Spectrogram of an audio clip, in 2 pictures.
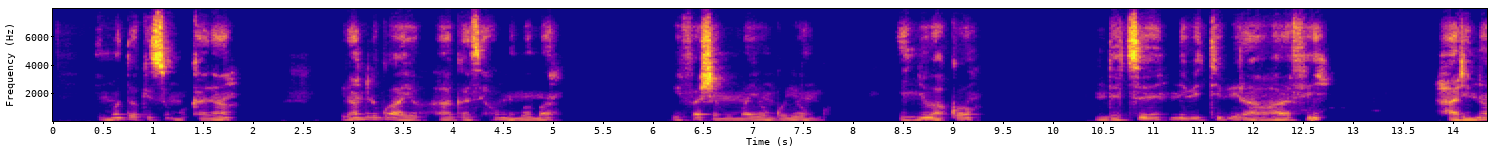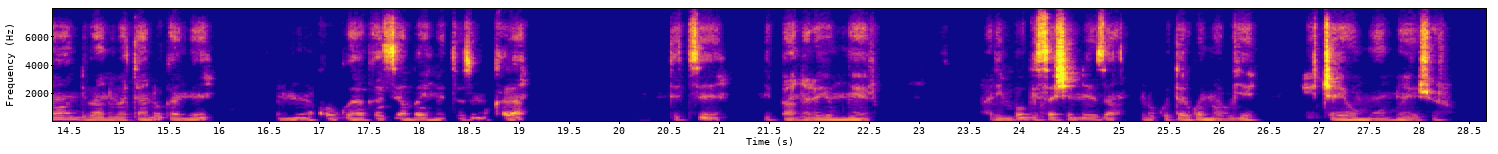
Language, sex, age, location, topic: Kinyarwanda, female, 25-35, Kigali, health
